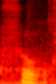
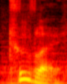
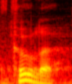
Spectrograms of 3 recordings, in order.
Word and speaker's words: Thule: Now on to Purgator Fool, who I've been reliably informed should be pronounced Thule or Thule. It's Norwegian apparently.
